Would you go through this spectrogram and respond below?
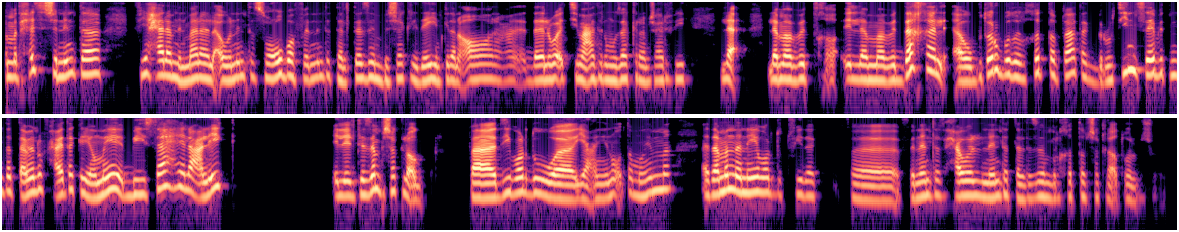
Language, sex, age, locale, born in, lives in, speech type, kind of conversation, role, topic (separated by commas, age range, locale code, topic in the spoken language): Arabic, female, 25-29, ar-EG, Egypt, Egypt, conversation, advice, advisor, إزاي أقدر ألتزم بخطة طويلة المدى وأفضل مكمل من غير ما أفقد الدافع؟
